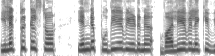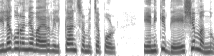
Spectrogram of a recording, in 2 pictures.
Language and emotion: Malayalam, angry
